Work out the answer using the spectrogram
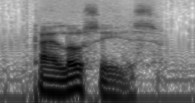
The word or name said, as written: tyloses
